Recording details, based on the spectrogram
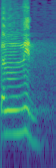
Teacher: ત વર્ગ દંત્ય વ્યંજનો ત, થ, દ, ધ, ન ના વ્યંજનો સાથે લ વ્યંજન આવે તો દંત્ય વ્યંજનનો લ થાય છે. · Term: વ્યંજન સંધિ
